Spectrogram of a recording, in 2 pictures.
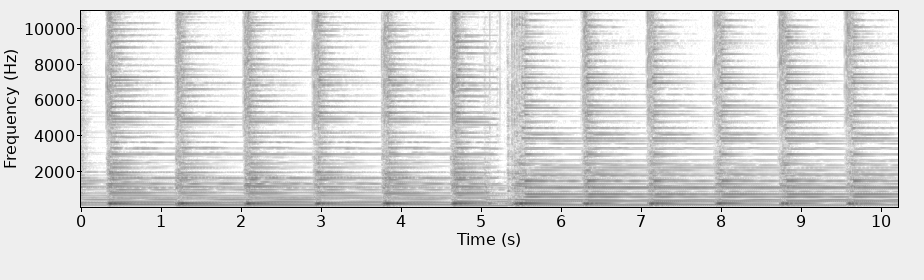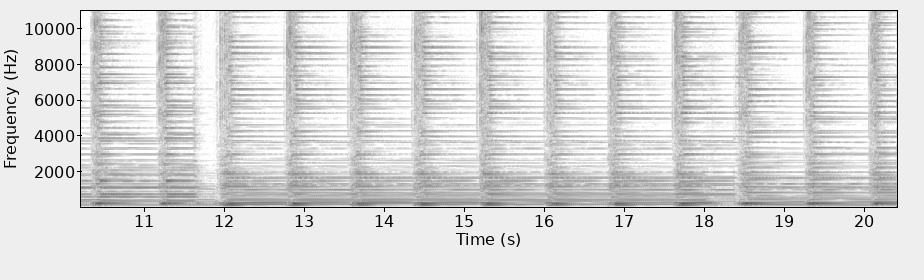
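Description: Acoustic guitar played with steady, even down strums, four to the bar, through a chord progression of A, D, E and A major. Each strum rings and fades before the next, and the chord changes about five seconds in and again about twelve seconds in.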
